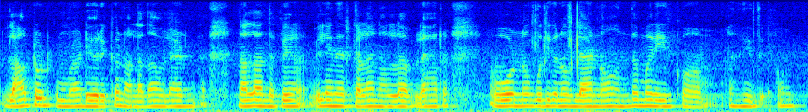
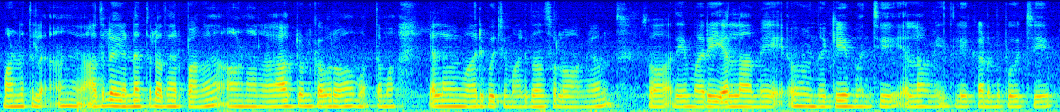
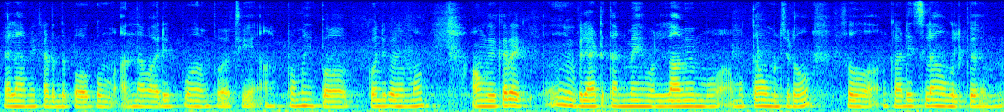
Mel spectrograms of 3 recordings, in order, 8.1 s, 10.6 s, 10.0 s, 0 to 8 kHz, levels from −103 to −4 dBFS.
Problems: background sounds at intervals, low volume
